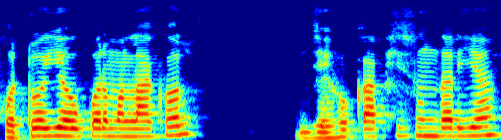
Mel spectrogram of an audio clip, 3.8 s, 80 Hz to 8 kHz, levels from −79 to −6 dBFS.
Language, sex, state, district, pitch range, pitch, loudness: Maithili, male, Bihar, Saharsa, 160-180 Hz, 165 Hz, -17 LUFS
